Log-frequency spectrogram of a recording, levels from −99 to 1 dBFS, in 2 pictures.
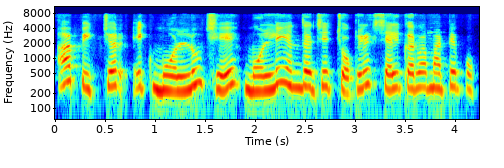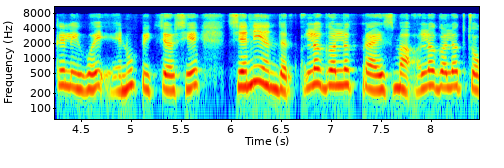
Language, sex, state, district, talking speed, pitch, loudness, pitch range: Gujarati, female, Gujarat, Gandhinagar, 200 wpm, 260 Hz, -17 LUFS, 245-280 Hz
